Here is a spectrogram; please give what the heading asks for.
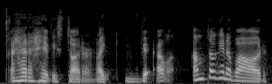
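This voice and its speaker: A man's voice: a little high, very animated, fast talker, fairly bright tone. Man telling his story. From Venezuela. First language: Spanish. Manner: frequent restarts and repeated words. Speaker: podcast guest. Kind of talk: casual reflective storytelling.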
